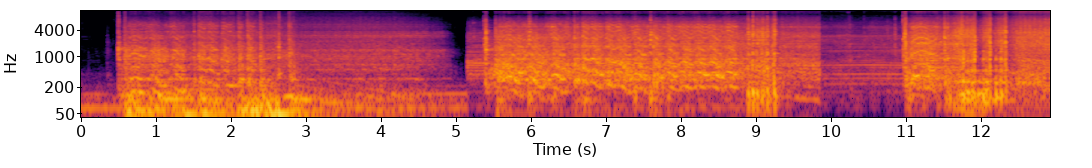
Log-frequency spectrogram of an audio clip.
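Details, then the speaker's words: 1976 Dodge D600, small-block V8 (maybe 318), off the road since 2000, after carburetor cleaning: repeated cranking bursts that catch, stumble, die and catch again; dirt, likely mud daubers, in the intake blew back out. "holy crap it had something in the intake it blew it back out of my face yes I think it was mud daubers in the intake"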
